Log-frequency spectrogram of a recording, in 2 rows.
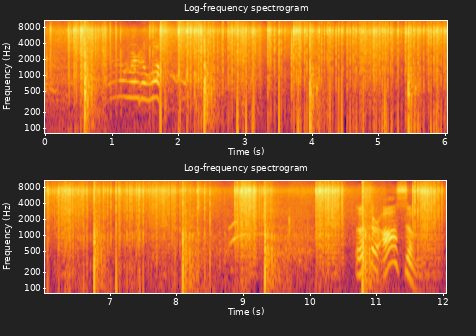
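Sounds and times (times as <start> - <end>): fireworks bangs: 0.0 - 12.0
fireworks crackling: 0.0 - 12.0
steady hiss: 0.0 - 12.0.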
